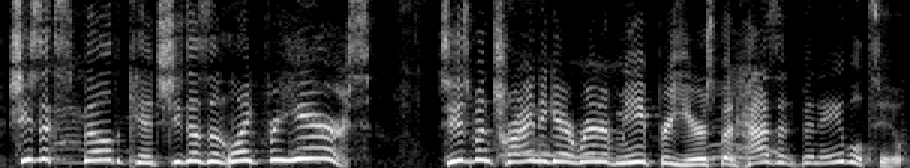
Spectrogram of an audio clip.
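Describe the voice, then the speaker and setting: A woman's voice: very high-pitched, animated, moderate pace, voice pushed up. A woman playing a defiant, hot-headed young witch student in a fantasy audio roleplay, arguing bluntly and sarcastically. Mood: indignant.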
